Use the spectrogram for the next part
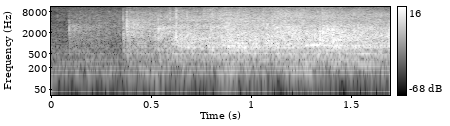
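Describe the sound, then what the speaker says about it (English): Applause from a presidential debate audience breaks out suddenly after a brief quiet moment, then swells into a loud, sustained roar of many hands that continues to the end. "Can we please hold the applause?"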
